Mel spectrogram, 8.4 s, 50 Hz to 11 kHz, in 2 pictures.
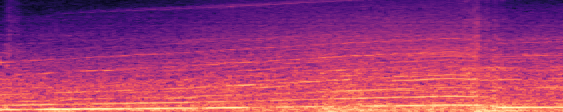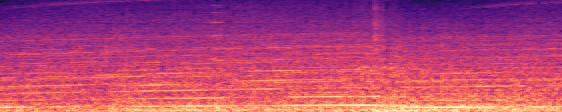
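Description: Race car lapping a track in Gran Turismo 7, its engine droning loudly and rising in pitch through the gears, with two quick upshifts, continuous and close with no talk.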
